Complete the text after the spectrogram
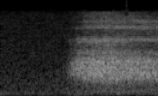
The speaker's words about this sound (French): prendre trois grandes respirations en imaginant que sur votre expire, en fait, vous expulsez tout ce qui n'est pas utile à votre vie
